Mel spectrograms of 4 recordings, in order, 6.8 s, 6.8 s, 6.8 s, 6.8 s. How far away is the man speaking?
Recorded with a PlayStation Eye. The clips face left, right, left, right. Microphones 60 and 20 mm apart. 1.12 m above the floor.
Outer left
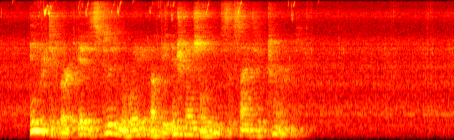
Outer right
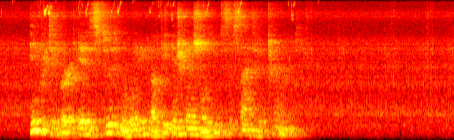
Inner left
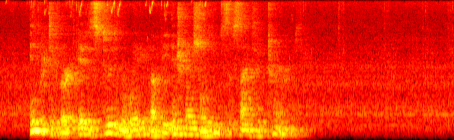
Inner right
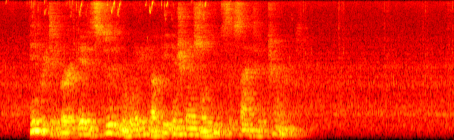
About 0.8 m.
